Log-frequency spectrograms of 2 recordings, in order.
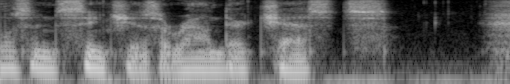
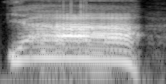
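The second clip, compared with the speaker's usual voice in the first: high, very loud yell; startled yell; 10 semitones higher, 16 dB louder than usual. A narrator's reading. Elf tumbling out of the sleigh, yelling. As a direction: yelp in sudden alarm. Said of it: "Pym yelled".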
